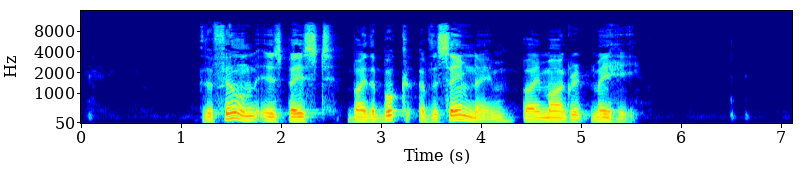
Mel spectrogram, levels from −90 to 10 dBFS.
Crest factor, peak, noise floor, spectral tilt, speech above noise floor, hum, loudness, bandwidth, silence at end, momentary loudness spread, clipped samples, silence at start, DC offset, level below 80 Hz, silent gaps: 20 dB; -4 dBFS; -83 dBFS; -6 dB/octave; 62 dB; none; -21 LUFS; 11 kHz; 1.6 s; 11 LU; under 0.1%; 1.25 s; under 0.1%; -54 dBFS; none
